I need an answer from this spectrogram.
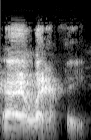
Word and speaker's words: Iolanthe: It is Iolanthe. Yes, Iolanthe, I believe yes. is the pronunciation.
